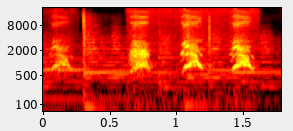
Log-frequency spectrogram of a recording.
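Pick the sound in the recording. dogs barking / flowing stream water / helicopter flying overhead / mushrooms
dogs barking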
